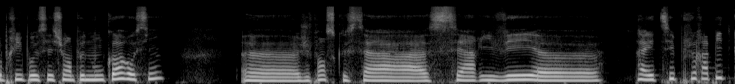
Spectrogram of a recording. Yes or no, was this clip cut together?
no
